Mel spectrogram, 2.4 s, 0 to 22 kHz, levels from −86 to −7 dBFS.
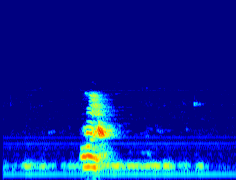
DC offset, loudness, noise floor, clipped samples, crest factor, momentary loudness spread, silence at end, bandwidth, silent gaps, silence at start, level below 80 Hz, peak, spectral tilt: under 0.1%; -26 LUFS; -55 dBFS; under 0.1%; 22 dB; 26 LU; 0.35 s; 4.2 kHz; none; 0.25 s; -80 dBFS; -10 dBFS; -3.5 dB/octave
